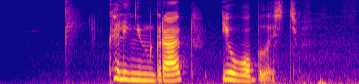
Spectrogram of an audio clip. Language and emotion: Russian, neutral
